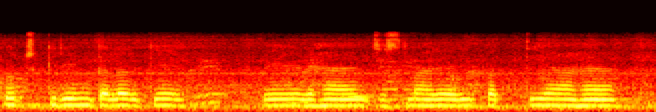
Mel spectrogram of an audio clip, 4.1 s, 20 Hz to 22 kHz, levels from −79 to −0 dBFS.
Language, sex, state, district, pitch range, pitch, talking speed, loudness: Hindi, female, Gujarat, Valsad, 185-195 Hz, 190 Hz, 160 wpm, -15 LUFS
